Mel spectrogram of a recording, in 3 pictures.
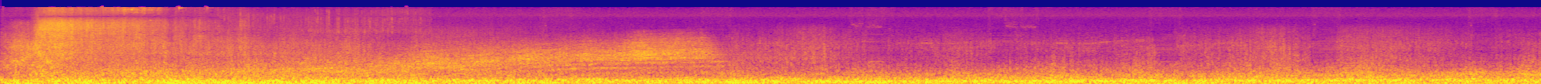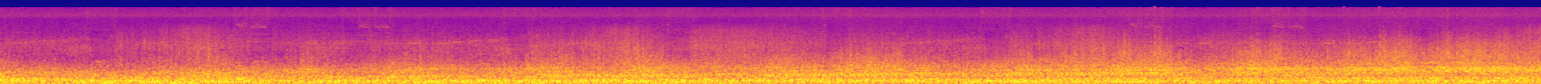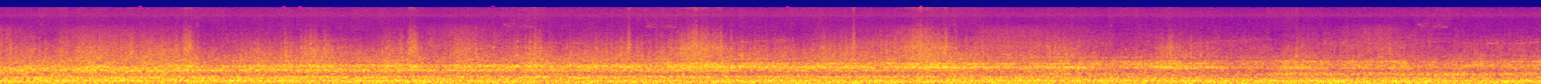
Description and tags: ROCKET START UP
It starts off with the rocket "Liftoff" and turns into a deep rocket engine sound
bass, up, rocket, explode, ambiance, launch, missle, boom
